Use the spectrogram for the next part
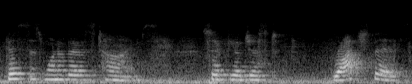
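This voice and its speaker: A woman announcing in a slow deadpan on a comedy show. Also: mid-range voice, background noise. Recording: tinny echoey lo-fi recording.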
